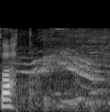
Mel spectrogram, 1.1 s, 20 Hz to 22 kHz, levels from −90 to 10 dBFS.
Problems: constant background noise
